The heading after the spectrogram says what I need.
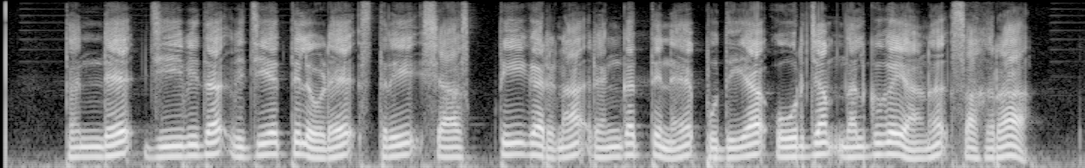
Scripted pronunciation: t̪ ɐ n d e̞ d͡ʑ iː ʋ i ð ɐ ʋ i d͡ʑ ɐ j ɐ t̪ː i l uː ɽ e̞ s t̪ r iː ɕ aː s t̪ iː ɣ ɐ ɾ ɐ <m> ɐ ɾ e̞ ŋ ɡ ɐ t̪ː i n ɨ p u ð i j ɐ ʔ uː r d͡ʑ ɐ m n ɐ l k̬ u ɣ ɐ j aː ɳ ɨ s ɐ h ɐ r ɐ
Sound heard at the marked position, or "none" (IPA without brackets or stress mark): ɳ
